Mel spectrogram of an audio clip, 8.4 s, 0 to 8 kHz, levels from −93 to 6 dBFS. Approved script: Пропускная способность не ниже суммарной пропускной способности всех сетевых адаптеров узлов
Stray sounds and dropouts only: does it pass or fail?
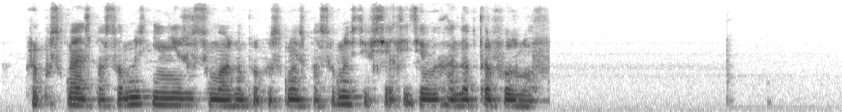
pass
